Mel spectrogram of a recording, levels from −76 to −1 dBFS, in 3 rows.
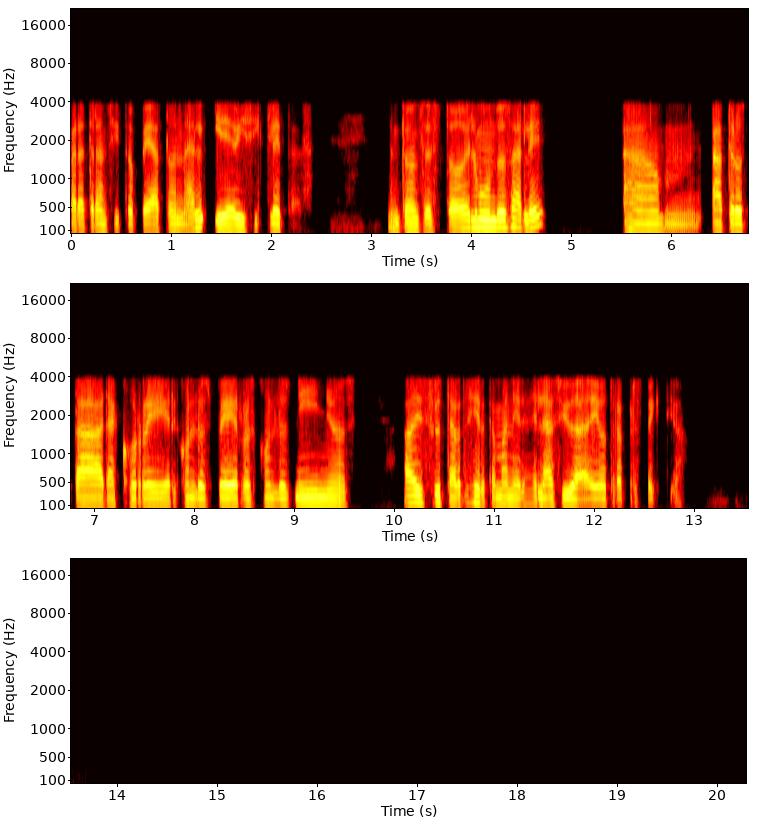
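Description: At 9.45 to 9.55 s and 11.46 to 11.50 s, bit errors on an ADPCM link produce short pops and rough bursts with brief level jumps. Each flipped bit knocks the decoder's step size and predictor off track, so the disturbance rings on briefly, over light G.726 coding consistent with 32 kbit/s.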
